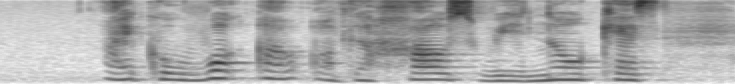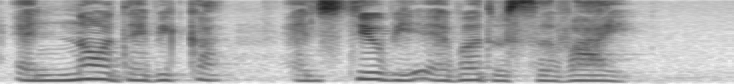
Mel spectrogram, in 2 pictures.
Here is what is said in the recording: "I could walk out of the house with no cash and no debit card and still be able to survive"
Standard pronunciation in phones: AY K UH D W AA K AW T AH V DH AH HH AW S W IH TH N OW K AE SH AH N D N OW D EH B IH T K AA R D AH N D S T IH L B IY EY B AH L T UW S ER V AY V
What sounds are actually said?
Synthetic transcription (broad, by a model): AY K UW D W AA K AW T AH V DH AH HH AW S W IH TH N OW K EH S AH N N OW D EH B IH K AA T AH N S T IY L B IY EY B AH L T UW S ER V AY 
